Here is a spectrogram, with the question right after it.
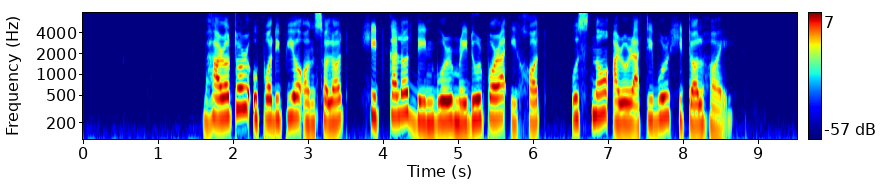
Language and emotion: Assamese, neutral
